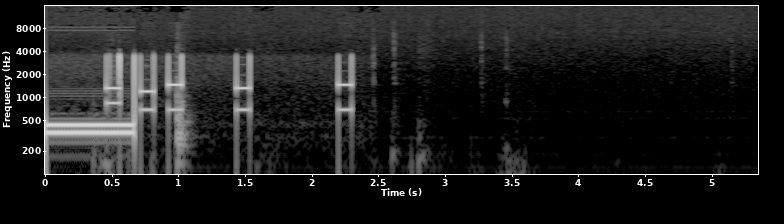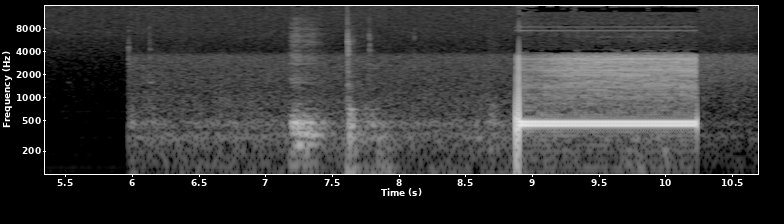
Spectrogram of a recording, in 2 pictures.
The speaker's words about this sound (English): Can I dial out with our warm line, or is that not a dialer outer?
